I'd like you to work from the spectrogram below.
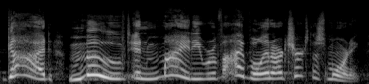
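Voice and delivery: loud, high, building excitement; breathless news of a miracle, pitched high; excited retelling. Retold or imitated. Pastor phoning a friend about revival in his church, excited.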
